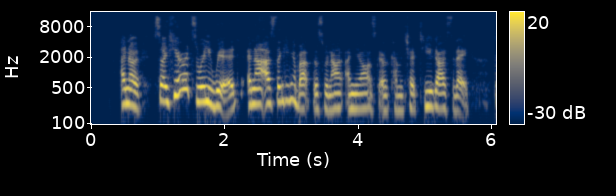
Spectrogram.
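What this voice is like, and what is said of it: Strong Australian accent. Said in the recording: “your Australian accent is getting really strong”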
